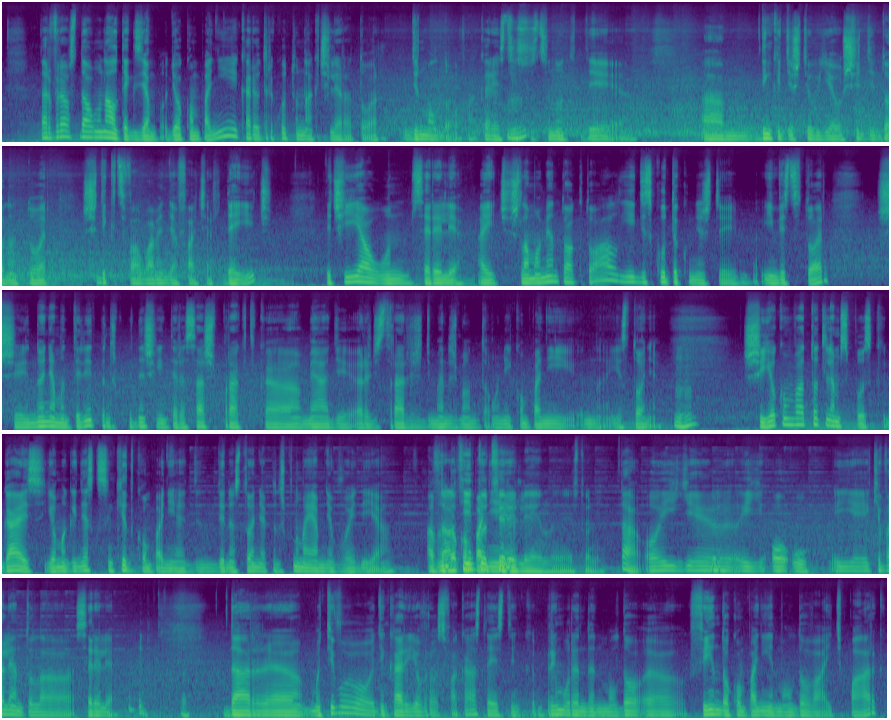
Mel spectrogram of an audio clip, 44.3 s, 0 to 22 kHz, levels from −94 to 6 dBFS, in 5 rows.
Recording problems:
train or aircraft noise; noticeable; throughout; 20 dB below the speech
electrical hum; very faint; until 14 s and from 23 s on; 50 Hz, 25 dB below the speech

